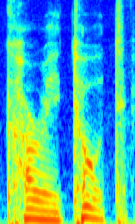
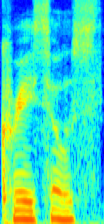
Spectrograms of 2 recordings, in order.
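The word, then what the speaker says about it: Karisos (כריתות): Of course, there is a discussion about what is the proper way to pronounce this name, and probably the more accurate academic way to call it Karitot, but we will go with the standard way in which it's pronounced in most yeshivas as Karisos, which refers to the punishments that a person gets if a person violates certain sins from the Torah.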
